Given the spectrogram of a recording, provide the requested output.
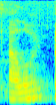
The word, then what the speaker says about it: Alloy: Today in studio we have Dana Ali. – Almost, Alloy. – Oh, Alloy. I can't pronounce her surname because I say it in a South African accent and I just butcher it.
